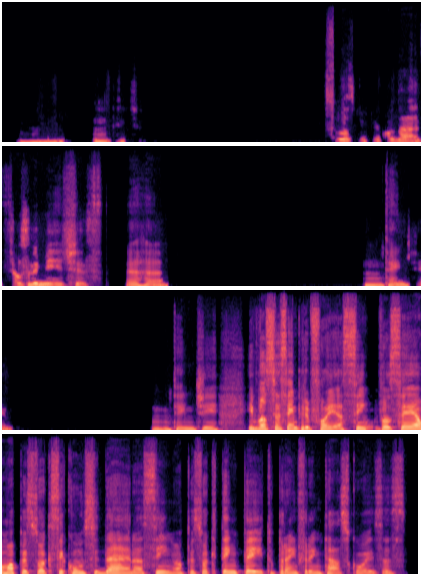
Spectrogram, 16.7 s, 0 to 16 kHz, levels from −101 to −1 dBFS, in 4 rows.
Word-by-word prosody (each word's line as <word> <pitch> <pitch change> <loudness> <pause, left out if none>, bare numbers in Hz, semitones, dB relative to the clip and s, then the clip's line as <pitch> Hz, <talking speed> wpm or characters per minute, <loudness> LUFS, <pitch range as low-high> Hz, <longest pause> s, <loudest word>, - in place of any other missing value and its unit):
Hum, 185 -1 -13 0.3
entendi. 180 -4 -10 2.0
Suas 210 -2 -6
dificuldades, 185 -5 -8
seus 205 -1 -7
limites. 190 -6 -2 0.2
Aham. 190 0 -5 2.0
Entendi. 185 - -6 1.4
Entendi. 200 -1 -4 0.3
E 280 - +2
você 315 +1 +5
sempre 295 -8 +3
foi 205 -2 +2
assim? 210 - 0
Você 230 0 +4
é 225 - +10
uma 230 +1 +8
pessoa 220 -1 +1
que - - -9
se 235 - +1
considera, 195 -3 +2
assim, 205 +5 0
uma 175 0 -4
pessoa 190 +2 -4
que - - -14
tem 215 -1 +4
peito 200 -3 +2
para 185 0 -1
enfrentar 180 -2 -2
as 165 - -6
coisas? 195 +2 -8
195 Hz, 110 wpm, -25 LUFS, 180-220 Hz, 2.0 s, é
